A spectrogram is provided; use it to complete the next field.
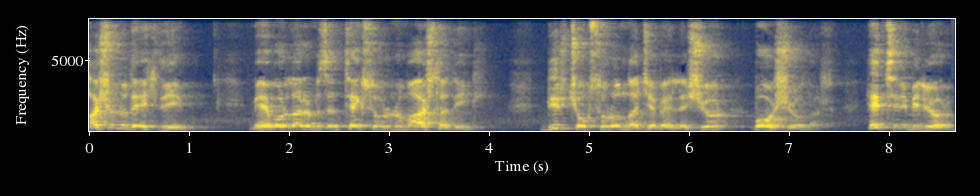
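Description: A man at a fairly slow pace, with audible room echo. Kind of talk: political address to camera. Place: home room.

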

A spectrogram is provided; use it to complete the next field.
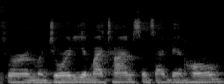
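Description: Somewhat breathy and fairly low, a man speaks in a monotone, flat intonation over light background noise. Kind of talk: testimonial interview answer. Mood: reflective, earnest. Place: home room. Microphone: phone near.

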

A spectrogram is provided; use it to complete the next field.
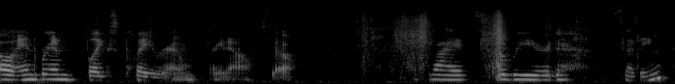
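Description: Soft-spoken talk at a very slow pace, with ordinary pitch variation and noticeable background noise. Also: woman, fairly high pitch for a woman. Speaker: vlogger mom. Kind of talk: casual vlog haul. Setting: child's playroom at home. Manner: soft-spoken, talking quietly. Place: home room. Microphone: webcam.

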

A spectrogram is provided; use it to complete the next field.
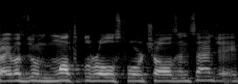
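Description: Against a quiet background, a man speaks in a high pitch with a Turkish accent. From Turkey, Istanbul. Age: 50s. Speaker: tech executive and investor. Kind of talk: casual interview. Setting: in-person recording in San Francisco. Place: studio. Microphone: lapel.

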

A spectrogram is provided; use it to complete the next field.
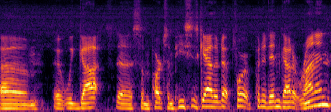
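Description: A man's pitch varies in an ordinary way as he talks at a moderate pace. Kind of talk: casual repair vlog narration. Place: garage.

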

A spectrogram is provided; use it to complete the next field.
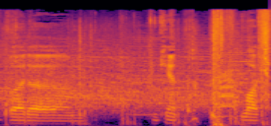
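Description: Very slow speech over loud background noise. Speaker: game commentator. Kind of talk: video game let's play commentary.

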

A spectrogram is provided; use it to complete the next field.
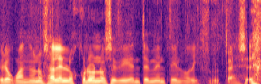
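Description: A man speaks with a dark, mellow tone in a dry sound with no echo. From Spain, Salamanca; Spain. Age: 30s. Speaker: marathon runner; interviewee. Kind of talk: interview. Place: stadium. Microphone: lapel.

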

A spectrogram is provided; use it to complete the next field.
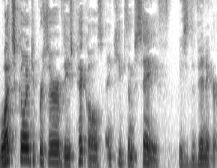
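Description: Somewhat breathy, this male voice carries a dark, mellow tone. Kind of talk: tutorial. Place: kitchen.

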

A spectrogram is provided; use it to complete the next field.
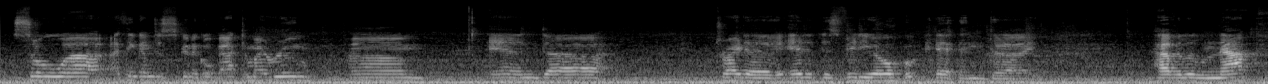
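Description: A man speaks at a very slow pace with long, frequent pauses over noticeable background noise. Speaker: travel vlogger. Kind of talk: casual vlog chat. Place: boat. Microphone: phone near.

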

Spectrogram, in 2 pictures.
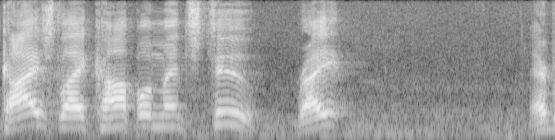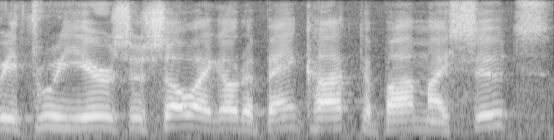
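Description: There is light background noise behind a man with a high pitch. He speaks at a moderate pace with ordinary pitch variation and very even loudness. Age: 60s. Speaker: sports talk host; commentator. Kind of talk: indignant opinion rant delivered straight to camera; opinion rant commentary. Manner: punchy, loud, mocking rhetorical questions; sarcastic, exasperated and emphatic, building to outraged disbelief. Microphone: phone near.

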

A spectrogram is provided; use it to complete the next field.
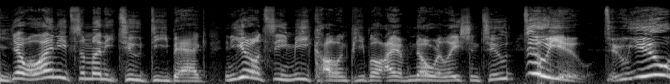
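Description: A moderate pace and a high pitch for a man, from a male speaker. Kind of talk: comic overacting. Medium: machinima. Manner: shouting, paranoid, escalating rant.

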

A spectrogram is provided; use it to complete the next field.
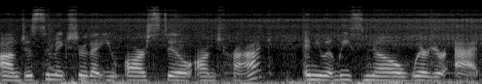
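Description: A woman's fairly slow voice, dry and echo-free, over noticeable background noise. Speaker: fitness vlogger. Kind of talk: casual vlog tips. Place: open country. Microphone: phone near.

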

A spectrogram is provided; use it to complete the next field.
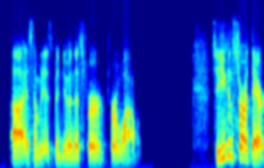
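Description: The background stays quiet. This man talks in an American accent. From northern New Jersey. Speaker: real estate agent; presenter. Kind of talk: training presentation. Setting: video call. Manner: animated. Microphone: webcam.

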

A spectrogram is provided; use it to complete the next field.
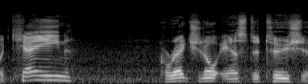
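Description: A man's bright, sharp tone moves through very wide pitch swings at a fairly slow pace. The sound is dry, with no echo. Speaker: travel vlogger. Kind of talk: casual vlog chat. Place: open country. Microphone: phone near.

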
